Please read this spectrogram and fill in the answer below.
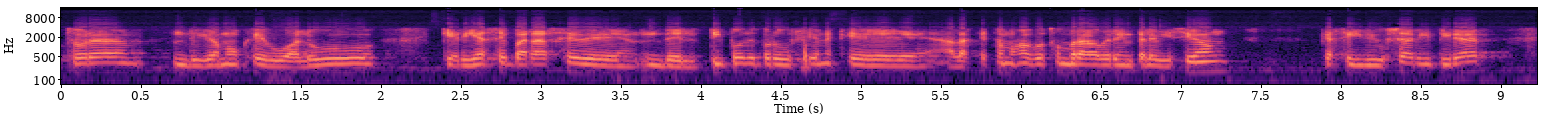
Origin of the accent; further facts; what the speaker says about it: Ubrique, Andalusia, Spain; Yo ya venía de serie sabiendo y conociendo un poco todo lo que se hace en mi pueblo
